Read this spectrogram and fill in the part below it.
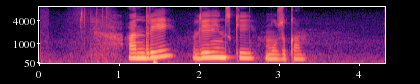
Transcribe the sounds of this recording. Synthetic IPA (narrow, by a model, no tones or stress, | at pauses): ɐnd̪ɾʲej | lʲenʲinskʲijmuzɨkə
